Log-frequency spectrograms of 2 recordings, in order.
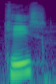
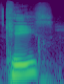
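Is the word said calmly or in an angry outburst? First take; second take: calmly; calmly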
